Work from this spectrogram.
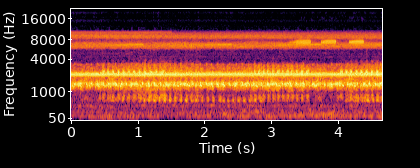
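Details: Night chorus of frogs in rice fields, midnight: continuous fast pulsed croaking through the whole stretch, layered over a constant ringing high-pitched hum, with a few short high buzzes near the end.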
